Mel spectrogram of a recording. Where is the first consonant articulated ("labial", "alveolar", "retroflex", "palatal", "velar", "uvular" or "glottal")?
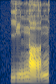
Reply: palatal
